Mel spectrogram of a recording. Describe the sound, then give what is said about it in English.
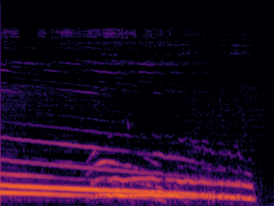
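A wolf pack howling: long, sustained tones from several overlapping voices, sliding slowly downward in pitch for about three seconds before cutting off abruptly. “That was a good pack, Howl, you guys.”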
